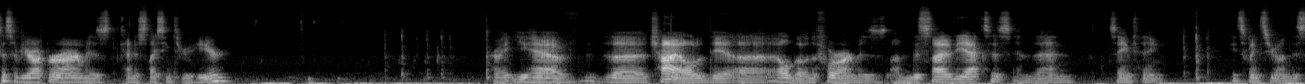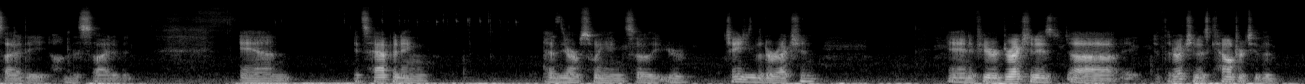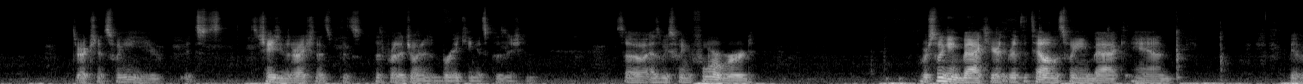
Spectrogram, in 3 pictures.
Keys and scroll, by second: 2.6 super+z, 15.5 super+z, 16.1 super+z, 16.6 super+z, 17.1 super+z, 18.1 super+z.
